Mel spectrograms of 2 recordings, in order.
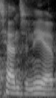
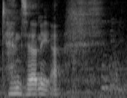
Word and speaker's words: Tanzania: which leaders I'm re I just came back from Tanzania that's how they say it there aren't I cool we call it Tanzania but they say Tanzania and they correct you I'm hi it's so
